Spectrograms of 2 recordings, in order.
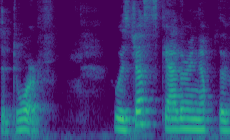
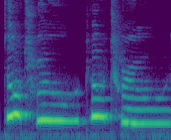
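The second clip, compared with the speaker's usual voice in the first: sad owl; 10 semitones higher, 8 dB louder, much slower than usual. Acted. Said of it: "sadly shaking its head".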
